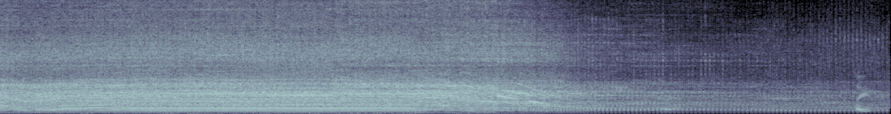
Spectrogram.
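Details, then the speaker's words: Quad after clogged carburetor idle circuit cleaned, safety brake switch replaced, rev limiter removed, new chain and sprockets, oil change: steady, even smooth idle with no surging; previously idled briefly then revved up and down. "So, but now you hear it. Nice smooth idle."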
